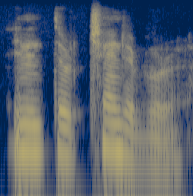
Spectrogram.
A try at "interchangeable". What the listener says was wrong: Again, I notice a slight accent on the end. So able is like saying a bull.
